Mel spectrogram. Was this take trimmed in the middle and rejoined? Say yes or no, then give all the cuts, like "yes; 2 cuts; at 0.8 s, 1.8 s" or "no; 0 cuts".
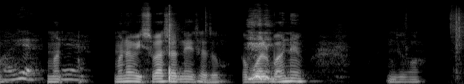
no; 0 cuts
